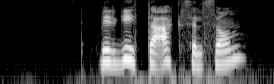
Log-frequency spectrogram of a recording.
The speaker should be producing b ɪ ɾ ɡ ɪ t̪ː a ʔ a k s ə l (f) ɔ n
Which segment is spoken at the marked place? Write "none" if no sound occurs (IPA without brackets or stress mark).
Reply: s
